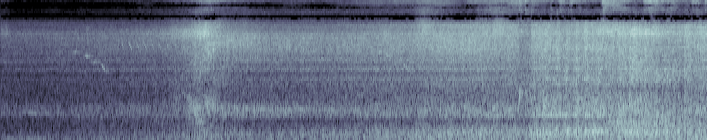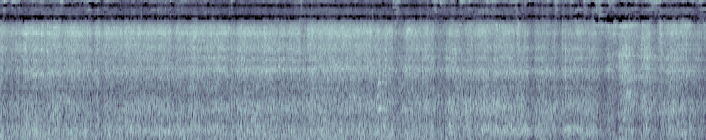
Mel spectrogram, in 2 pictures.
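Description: Diesel-hauled Bangladesh Railway intercity passenger train approaching and then passing close by. The rumble grows over the first ten seconds or so as the locomotive nears, then the long line of coaches rolls past with a steady rumble and clatter of wheels on the rails.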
